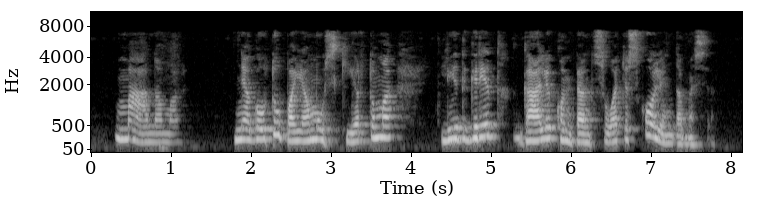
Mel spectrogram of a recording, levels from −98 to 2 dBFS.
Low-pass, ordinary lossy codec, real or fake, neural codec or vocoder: 7.2 kHz; MP3, 48 kbps; real; none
